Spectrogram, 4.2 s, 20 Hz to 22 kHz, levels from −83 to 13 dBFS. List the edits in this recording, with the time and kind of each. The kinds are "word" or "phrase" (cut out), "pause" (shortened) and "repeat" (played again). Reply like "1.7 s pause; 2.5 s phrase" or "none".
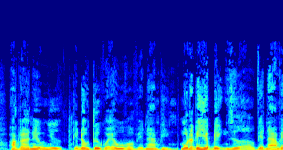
none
